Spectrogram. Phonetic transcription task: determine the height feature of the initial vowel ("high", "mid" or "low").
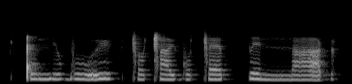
high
